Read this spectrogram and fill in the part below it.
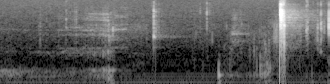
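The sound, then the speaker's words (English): A quiet sip of a drink: a few small wet mouth clicks, then a brief slurp and swallow near the end, with no talking. “I got to get a little sip here.”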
